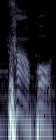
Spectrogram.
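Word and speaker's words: קָוָה: Wait in the Hebrew is called kavod. Kavod.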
